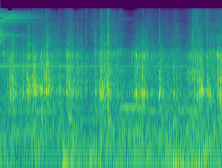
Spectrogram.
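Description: Plastic juggling rings clicking and clacking against each other as they are handled, over background music.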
